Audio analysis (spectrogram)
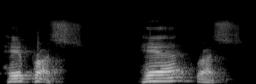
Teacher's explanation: because it's used as a verb present present compound nouns [Music] usually they have two stresses but the first noun is more stressed than the other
